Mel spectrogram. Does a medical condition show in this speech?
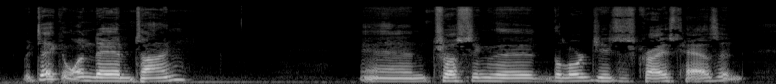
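Yes: multiple sclerosis; no control over legs.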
